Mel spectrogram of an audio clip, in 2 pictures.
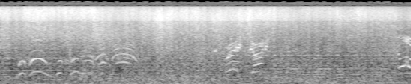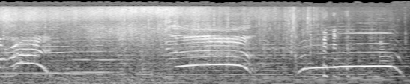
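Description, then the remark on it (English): Ocean waves crash onto a sandy beach in a rush of white spray as surfers ride them toward the shore, a steady, loud roar of surf and wind, with excited voices calling and whooping over the rushing water. “Another wave in front of them hits the sandy beach in a rush of white spray.”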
